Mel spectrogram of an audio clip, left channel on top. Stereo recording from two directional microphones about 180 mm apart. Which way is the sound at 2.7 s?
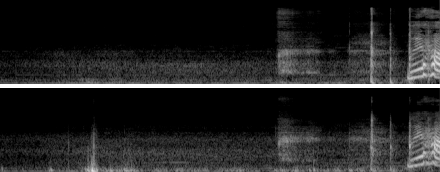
55° left (ahead or behind).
